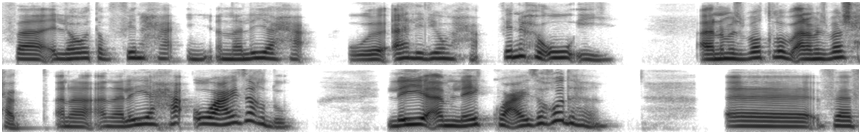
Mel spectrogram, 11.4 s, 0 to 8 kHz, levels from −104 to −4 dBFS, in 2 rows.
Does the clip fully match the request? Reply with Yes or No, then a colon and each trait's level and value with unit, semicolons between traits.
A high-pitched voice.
Yes: high, 215 Hz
